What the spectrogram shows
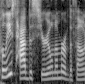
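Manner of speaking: police stressed, punched and fast. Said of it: "Hell, I have the serial number".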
